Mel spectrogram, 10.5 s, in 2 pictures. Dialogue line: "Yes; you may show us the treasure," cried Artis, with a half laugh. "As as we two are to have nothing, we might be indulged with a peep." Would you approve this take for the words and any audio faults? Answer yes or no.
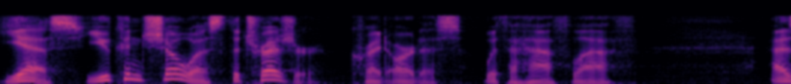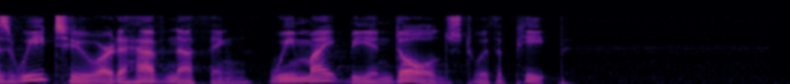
no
